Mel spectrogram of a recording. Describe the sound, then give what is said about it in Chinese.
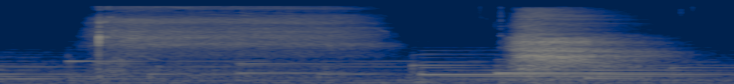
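A bear sniffs a sweet, tasty smell: two long, breathy sniffs drawn in through the nose, each a loud rushing hiss, separated by a short pause, over a soft sustained musical tone. “一阵香甜味道扑面而来，贝尔熊用鼻子吸了又吸。”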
